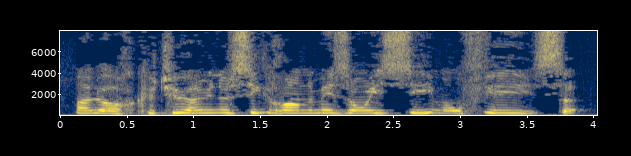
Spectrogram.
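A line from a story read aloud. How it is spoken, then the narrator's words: Sobbing. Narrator (French): sanglotait-elle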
